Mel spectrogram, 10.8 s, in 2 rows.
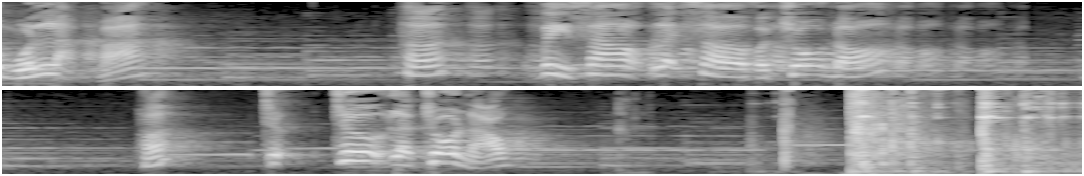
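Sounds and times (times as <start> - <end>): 
speech: 0.0 - 0.9, 2.0 - 5.0, 6.1 - 8.2
shattering crashes in an audio drama: 9.7 - 10.7.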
